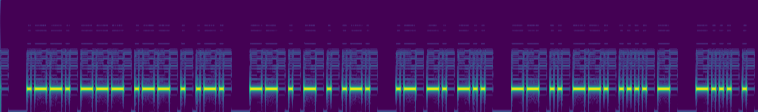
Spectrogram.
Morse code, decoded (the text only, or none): POWER METER AND MIGHT BE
